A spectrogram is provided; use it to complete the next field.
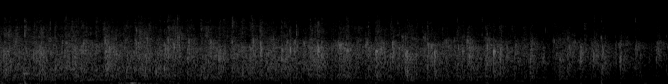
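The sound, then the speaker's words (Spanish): Sustained applause from a crowd at a Spanish-language sermon, given for Jesus: a dense, steady wash of many hands clapping at full volume for several seconds, easing slightly toward the end with no speech over it. “Alguien den un aplauso fuerte a Jesús.”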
